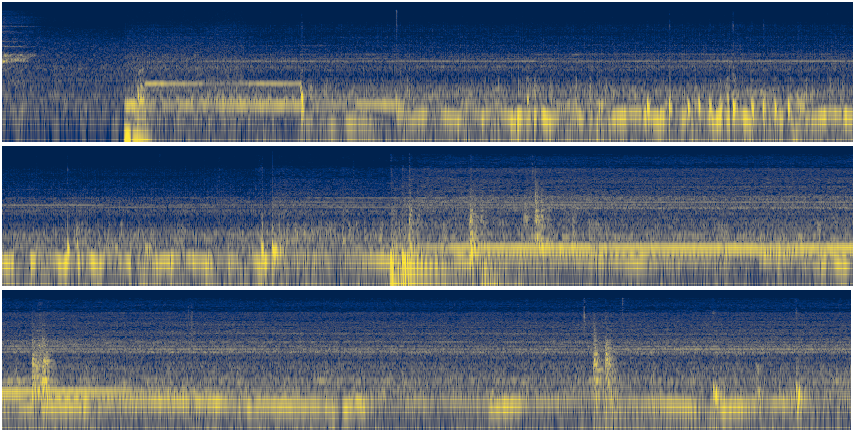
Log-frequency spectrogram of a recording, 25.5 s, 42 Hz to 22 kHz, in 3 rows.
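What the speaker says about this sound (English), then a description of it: "let's send it to the printer and see what it looks like." A desktop 3D printer prints a Dolce Gusto capsule holder, its stepper motors whining in shifting tonal sweeps and short runs over a faint fan hiss, quiet and close with no talking.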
